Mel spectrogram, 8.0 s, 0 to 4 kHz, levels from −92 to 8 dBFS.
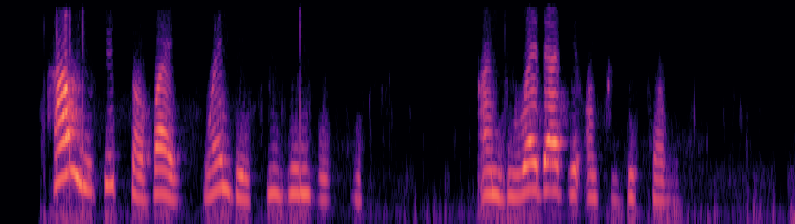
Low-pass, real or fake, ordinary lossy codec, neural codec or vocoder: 3.6 kHz; fake; none; vocoder, 24 kHz, 100 mel bands, Vocos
